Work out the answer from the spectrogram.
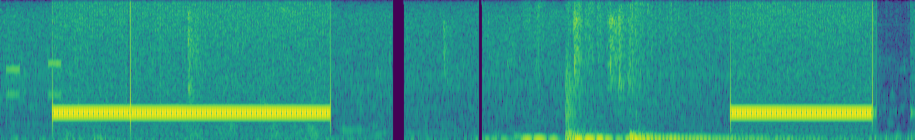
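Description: A telephone tone sounds while a call is being transferred: two long, steady, flat mid-pitched tones, the first about three seconds and the second shorter, separated by a stretch of faint rustling and low thumps.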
